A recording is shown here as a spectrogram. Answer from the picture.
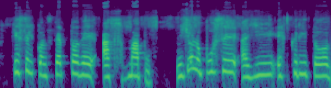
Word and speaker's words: Azmapu: De allí que yo voy jugando con las formas de escritura y por eso les presento aquí el término Azmapu o Azmapu. Se pronuncia de la misma manera.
